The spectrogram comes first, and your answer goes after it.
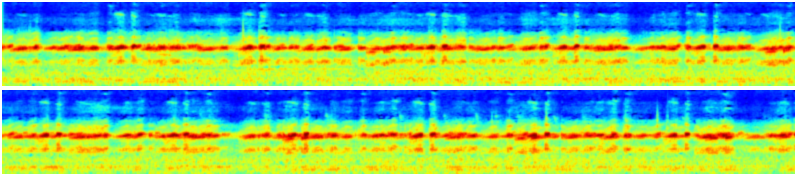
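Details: A frog choir in full voice: countless overlapping high trills merge into a steady, buzzing chorus, rising and falling slightly in loudness across the whole stretch.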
